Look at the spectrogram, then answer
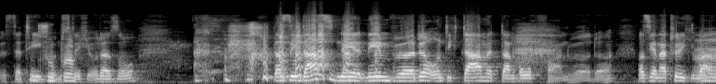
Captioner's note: both laugh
